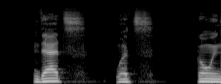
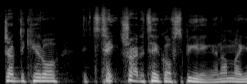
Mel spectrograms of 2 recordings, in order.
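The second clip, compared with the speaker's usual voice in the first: ordinary talk, nothing marked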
